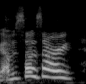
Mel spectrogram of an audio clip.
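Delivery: a bright high apology. Retold or imitated. To the viewer, a high sing-song apology. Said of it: "And I'm like".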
